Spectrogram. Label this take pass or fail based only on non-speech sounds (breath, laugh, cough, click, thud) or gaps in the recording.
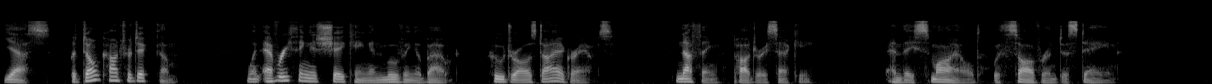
pass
